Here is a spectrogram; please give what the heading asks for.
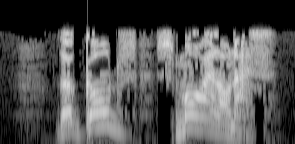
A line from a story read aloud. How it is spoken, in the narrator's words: he bellowed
